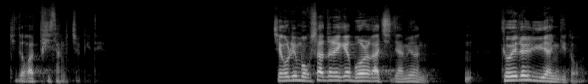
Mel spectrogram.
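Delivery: ordinary delivery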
